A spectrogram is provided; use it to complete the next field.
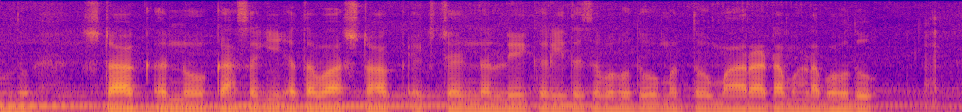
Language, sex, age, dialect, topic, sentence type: Kannada, male, 18-24, Mysore Kannada, banking, statement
